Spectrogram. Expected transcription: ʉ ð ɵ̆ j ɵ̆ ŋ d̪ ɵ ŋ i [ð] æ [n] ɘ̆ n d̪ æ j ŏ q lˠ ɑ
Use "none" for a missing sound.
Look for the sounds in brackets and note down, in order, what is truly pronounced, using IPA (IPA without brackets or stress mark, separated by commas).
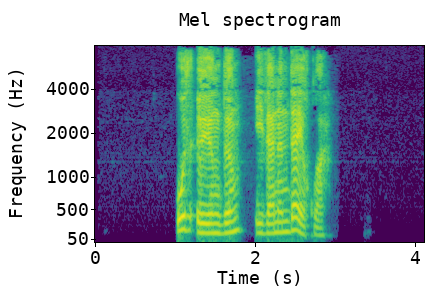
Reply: ð, n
